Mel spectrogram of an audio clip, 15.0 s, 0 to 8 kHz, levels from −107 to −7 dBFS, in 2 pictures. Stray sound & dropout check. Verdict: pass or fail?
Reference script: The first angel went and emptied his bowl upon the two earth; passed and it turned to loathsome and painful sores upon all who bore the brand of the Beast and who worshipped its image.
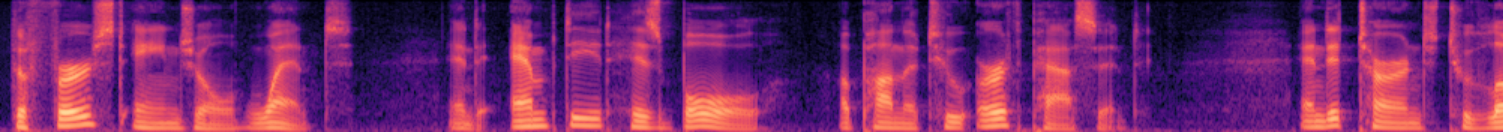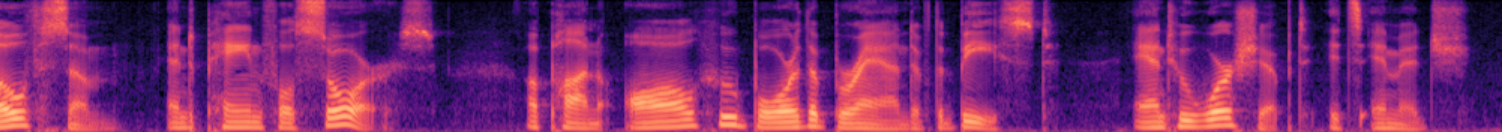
pass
